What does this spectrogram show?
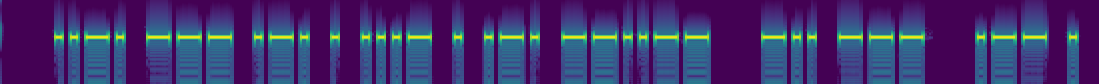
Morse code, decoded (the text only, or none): FOREVER, DO WE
